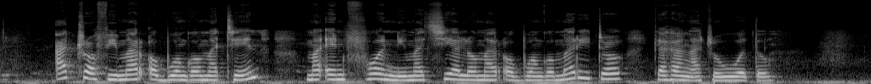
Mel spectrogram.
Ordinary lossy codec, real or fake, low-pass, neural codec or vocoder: none; real; none; none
